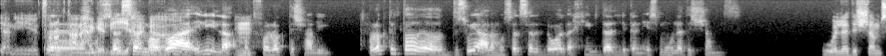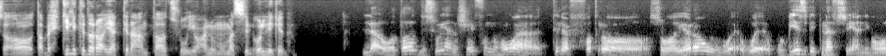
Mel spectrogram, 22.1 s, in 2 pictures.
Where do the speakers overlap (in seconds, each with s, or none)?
0.6 s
